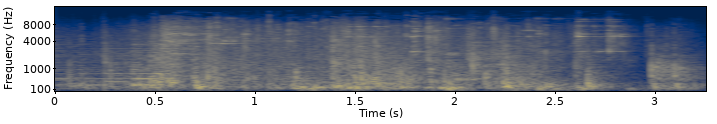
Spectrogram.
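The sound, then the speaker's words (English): Glass bottle smashed over a man's head: a loud shattering crash with a bright spray of splintering, clinking fragments that lasts about three seconds, with no talk. “Susan mouths, "Help me," and Roberta grabs a bottle and smashes it over Nolan's head.”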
